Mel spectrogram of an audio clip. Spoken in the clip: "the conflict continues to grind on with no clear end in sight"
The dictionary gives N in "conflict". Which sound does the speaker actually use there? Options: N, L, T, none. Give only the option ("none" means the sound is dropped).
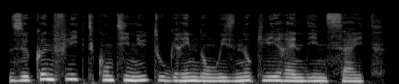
N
